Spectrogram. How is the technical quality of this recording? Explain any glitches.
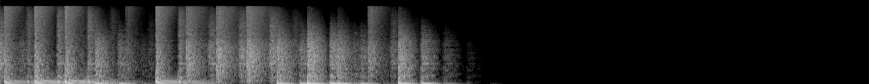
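Listening through the recording, nothing stood out as a technical problem.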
